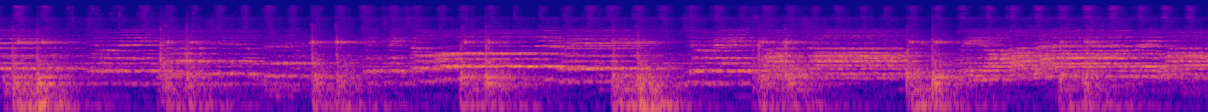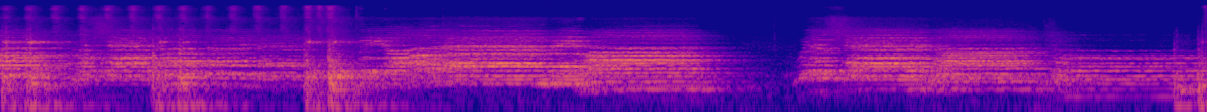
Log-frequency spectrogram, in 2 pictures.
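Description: Choir singing in parts, accompanied by hand drums struck on a slow, regular beat. About twenty seconds in the drums drop away; the singing stops briefly about twenty-five seconds in, then comes back more softly.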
